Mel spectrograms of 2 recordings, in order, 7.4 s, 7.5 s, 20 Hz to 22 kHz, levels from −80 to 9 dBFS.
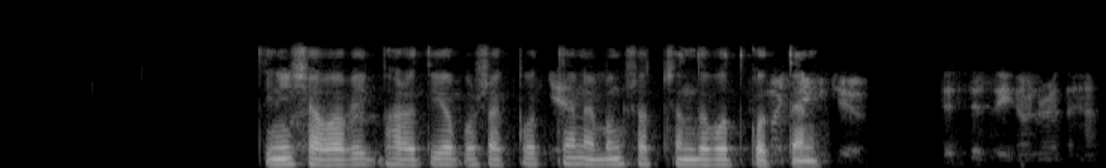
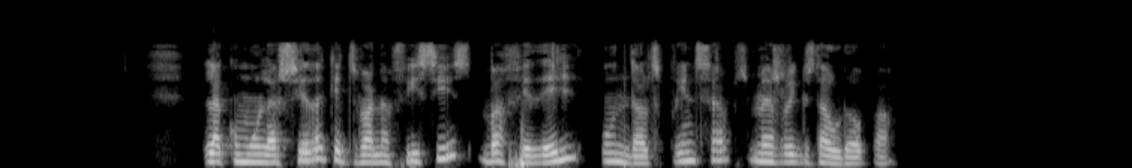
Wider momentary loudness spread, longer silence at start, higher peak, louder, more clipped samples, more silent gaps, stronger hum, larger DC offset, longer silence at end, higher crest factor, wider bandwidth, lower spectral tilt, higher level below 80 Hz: first, 17 LU vs 7 LU; first, 1.75 s vs 1.35 s; second, -12 dBFS vs 0 dBFS; second, -30 LUFS vs -18 LUFS; neither; first, 5.84-6.26 s vs 3.94-4.00 s; neither; neither; second, 0.1 s vs 1.6 s; about the same, 20 dB vs 20 dB; about the same, 7.8 kHz vs 8 kHz; about the same, -4.5 dB/octave vs -5.5 dB/octave; second, -68 dBFS vs -50 dBFS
